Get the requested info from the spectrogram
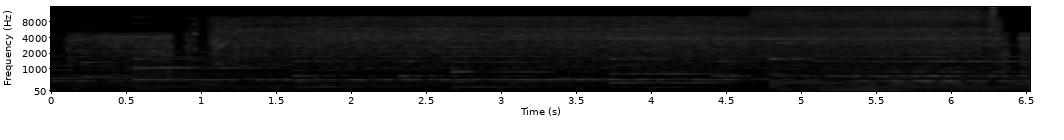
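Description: Background music, with a jigsaw cutting through half-inch plywood under it. The cutting starts about a second in and grows brighter near the end.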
